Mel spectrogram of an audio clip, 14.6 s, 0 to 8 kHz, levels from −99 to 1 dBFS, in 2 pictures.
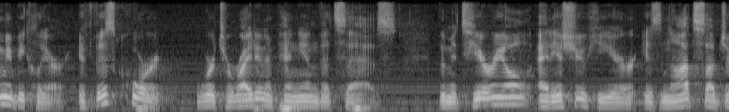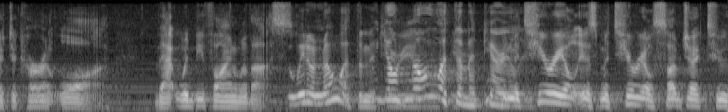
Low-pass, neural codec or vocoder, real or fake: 7.2 kHz; none; real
